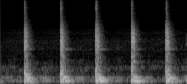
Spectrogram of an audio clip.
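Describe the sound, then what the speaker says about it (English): Five muted electric guitar strum chops from a song intro, struck percussively at an even pace, each a sharp scratchy attack with a short dull tail, played alone up close. "Starts out with a muted sound on the guitar"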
